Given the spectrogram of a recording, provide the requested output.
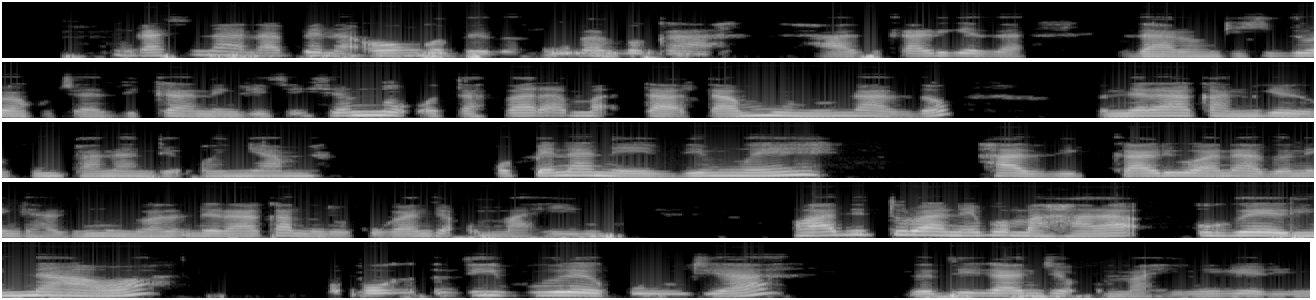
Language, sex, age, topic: Oshiwambo, female, 25-35, agriculture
